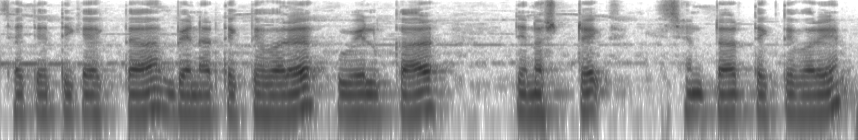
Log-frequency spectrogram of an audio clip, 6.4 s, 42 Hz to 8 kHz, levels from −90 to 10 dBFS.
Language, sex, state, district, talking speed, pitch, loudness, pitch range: Bengali, male, Tripura, Unakoti, 110 wpm, 115 Hz, -19 LUFS, 115-120 Hz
